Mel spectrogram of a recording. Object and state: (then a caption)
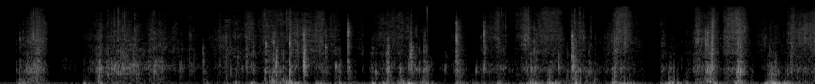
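Glitter-coated paper sheet. A sheet of lined notebook paper thickly coated with gold and pink glitter, lying on other sheets, is scratched with long nails and fingertips and rubbed with the palm. The result is a dense, crackly scratching and crinkling with bright, gritty highs. It swells and dips in short bursts, with brief near-silent gaps between strokes.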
